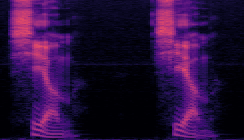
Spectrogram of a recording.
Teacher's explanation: The 히읗 in the second syllable is silent in fast speech.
